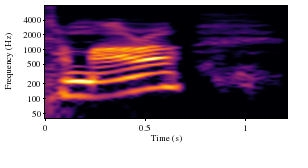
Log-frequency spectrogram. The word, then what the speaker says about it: Tamara: pronounce it Tamara yeah in this movie it's called Tamara and here in Australia this this name would typically be pronounced tomorrow so there's like three different ways I've heard it yeah the unfortunate thing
